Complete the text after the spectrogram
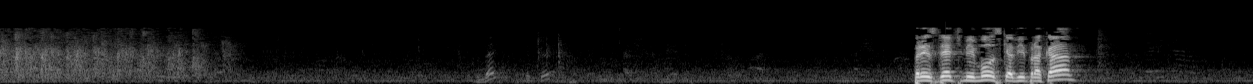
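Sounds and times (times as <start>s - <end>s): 
crowd applause: 0.0s - 2.5s
speech: 4.9s - 5.9s, 9.2s - 10.8s.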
